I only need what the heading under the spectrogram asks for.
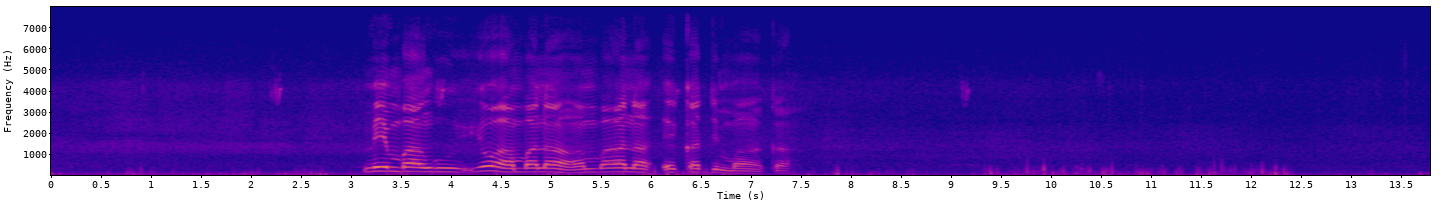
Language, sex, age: Tsonga, male, 21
